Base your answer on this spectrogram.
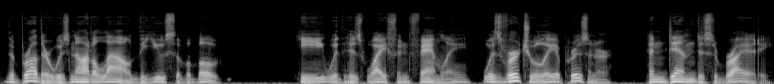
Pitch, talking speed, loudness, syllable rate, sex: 100 Hz, 180 wpm, -19 LUFS, 5.7 syllables/s, male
